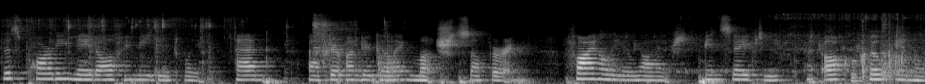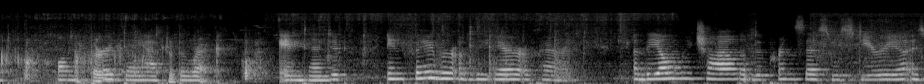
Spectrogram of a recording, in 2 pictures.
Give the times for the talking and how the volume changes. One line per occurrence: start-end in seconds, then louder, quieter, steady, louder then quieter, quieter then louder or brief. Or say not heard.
0.0-18.4 steady.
